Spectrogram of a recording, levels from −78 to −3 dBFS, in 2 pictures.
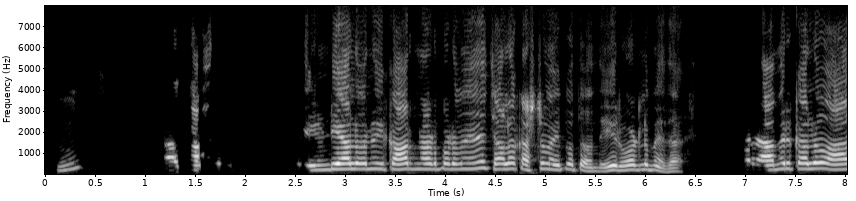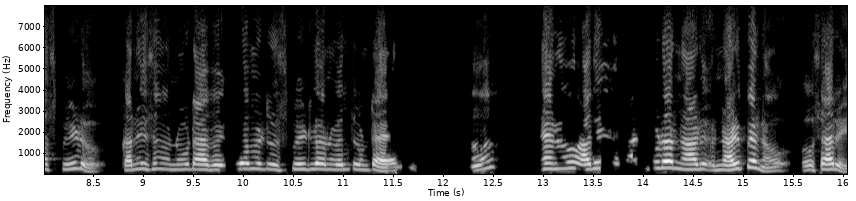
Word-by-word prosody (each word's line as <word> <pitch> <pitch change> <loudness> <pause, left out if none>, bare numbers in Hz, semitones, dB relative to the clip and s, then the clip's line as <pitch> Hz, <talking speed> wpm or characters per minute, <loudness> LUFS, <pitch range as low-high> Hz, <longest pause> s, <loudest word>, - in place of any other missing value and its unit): హ్మ్, 235 +9 -12 0.9
అలా 205 - -1
చేసి 475 -1 -24 0.7
ఇండియాలోని 255 +3 +4 0.2
కార్ 250 +2 +4
నడపడమే 255 0 -2 0.2
చాలా 255 +1 +2
కష్టవయిపోతోంది 225 -8 -2
ఈ - - +7
రోడ్ల 225 +2 -1
మీద. 150 - -5 0.8
మరి 230 +1 -6
అమెరికాలో 270 +2 +1 0.2
ఆ - - +3
స్పీడు. 250 +3 -4 0.4
కనీసం 260 +3 -3 0.2
150 235 -2 +1
కిలోమీటర్ల 265 -2 -1
స్పీడ్‌లోను 250 +1 0
వెళ్తుంటే, 230 -4 0 1.0
ఆ! - - +1 0.6
నేను 265 0 +1 0.2
అదీ 265 +4 +1 0.3
అది 325 - -9
కూడా 315 +1 +8 0.2
నడి 245 +1 +3 0.2
నడిపాను 275 +9 +4 0.3
ఓ - - -3
సారి. 245 - +5
255 Hz, 110 wpm, -20 LUFS, 235-265 Hz, 1.0 s, కూడా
